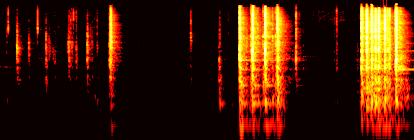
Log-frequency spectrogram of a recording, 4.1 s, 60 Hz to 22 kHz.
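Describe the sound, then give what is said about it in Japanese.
A few light mechanical clicks, then two loud bursts of rapid ratcheting clatter as a coin-operated capsule toy (gacha) machine's handle is cranked around twice, with 100 yen put in for each turn and capsules coming out, with no talking. “はい奥まで入れなくても回るんでさあそうそうそんぐらいですおお確かにこれ出てきてます出てきてるもう一回いきましょうか”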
